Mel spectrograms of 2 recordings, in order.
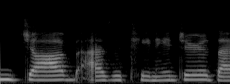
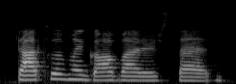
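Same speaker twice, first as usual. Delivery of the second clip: ordinary talk, nothing marked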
